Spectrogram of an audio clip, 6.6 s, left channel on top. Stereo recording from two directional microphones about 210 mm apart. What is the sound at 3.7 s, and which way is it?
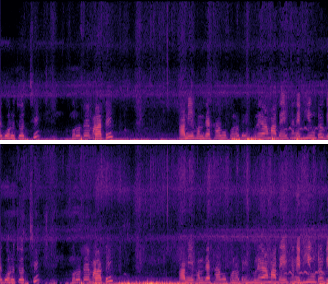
Speech, 50° left (ahead or behind).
